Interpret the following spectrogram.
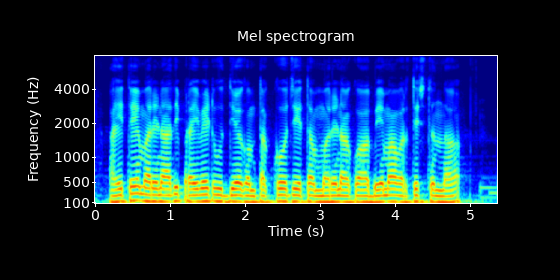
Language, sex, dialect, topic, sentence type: Telugu, male, Utterandhra, banking, question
